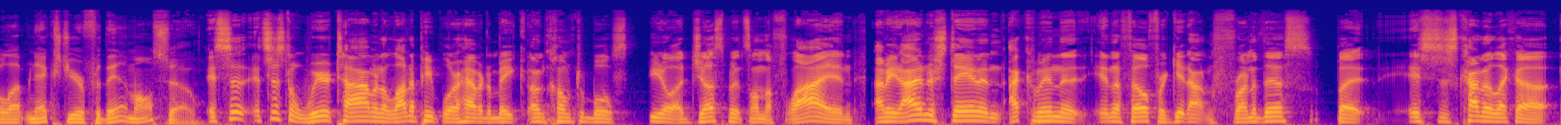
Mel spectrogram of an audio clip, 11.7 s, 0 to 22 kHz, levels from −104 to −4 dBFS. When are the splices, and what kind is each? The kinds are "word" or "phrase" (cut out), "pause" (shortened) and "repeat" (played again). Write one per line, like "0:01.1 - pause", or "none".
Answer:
0:06.5 - pause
